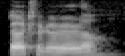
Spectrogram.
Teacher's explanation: मूर्धन्य ध्वनि होती है आपका ट ठ ड ढ, मूर्धन्य ध्वनिया होती है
